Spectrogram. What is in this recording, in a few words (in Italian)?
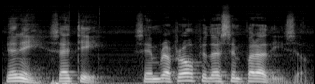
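"i", crespinese dialettale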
